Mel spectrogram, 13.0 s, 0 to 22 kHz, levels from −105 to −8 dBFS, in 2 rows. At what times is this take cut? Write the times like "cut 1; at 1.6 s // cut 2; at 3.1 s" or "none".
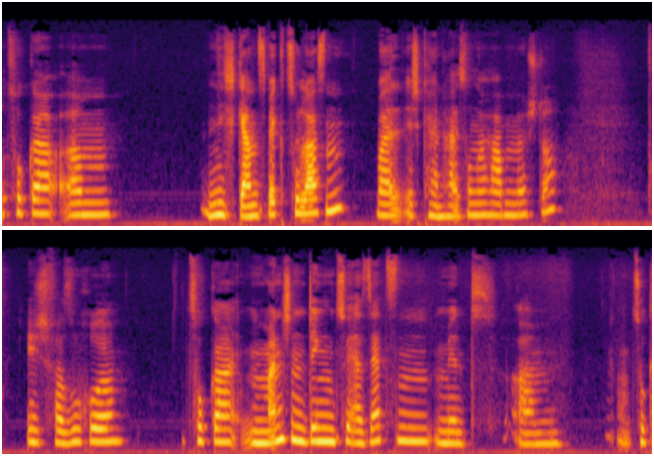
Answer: none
